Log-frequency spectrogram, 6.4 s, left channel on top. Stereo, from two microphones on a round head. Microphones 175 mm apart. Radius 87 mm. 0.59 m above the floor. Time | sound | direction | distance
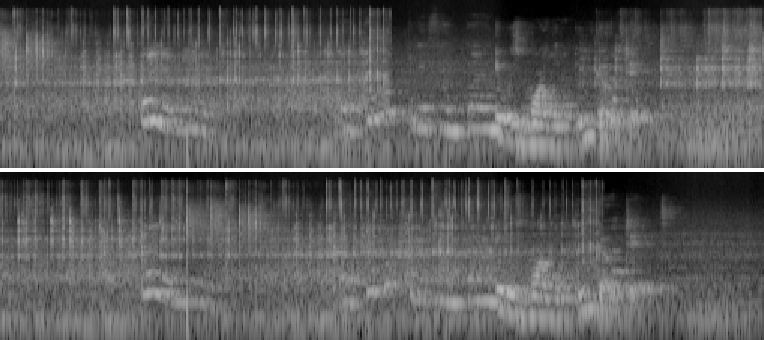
1.2 | a child speaking | 60° left (ahead or behind) | 1.0 m
4.1 | a woman speaking | 75° left (ahead or behind) | 2.5 m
